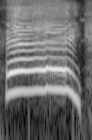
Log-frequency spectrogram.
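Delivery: very high, loud answering holler; long, gleeful mock yell; imitated yelled greeting. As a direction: shout back as a stranger on the line. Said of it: "you'd yell up".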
